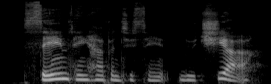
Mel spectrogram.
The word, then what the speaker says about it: Lucia: thing happened to saint lucia did i say her name is saint lucy it's actually lucia because she was italian well cecilia so anyway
